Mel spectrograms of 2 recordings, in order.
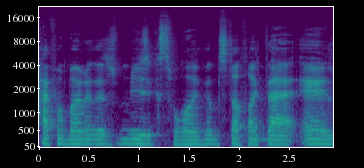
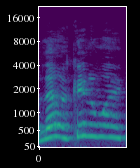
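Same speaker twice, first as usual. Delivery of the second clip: mock Chewie pushing away. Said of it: "he's like".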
